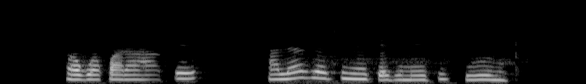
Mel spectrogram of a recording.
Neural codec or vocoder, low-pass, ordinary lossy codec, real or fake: none; 5.4 kHz; none; real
